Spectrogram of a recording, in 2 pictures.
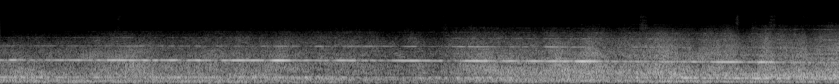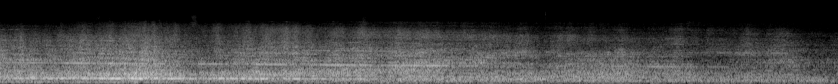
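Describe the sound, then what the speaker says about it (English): Airliner taking off from runway 24, the Kaagbaan, at Amsterdam Schiphol, with a loud sustained engine roar and a slowly shifting whine heard at a distance, swelling and fading over several seconds. "Runway 24, primary runway for departures."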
